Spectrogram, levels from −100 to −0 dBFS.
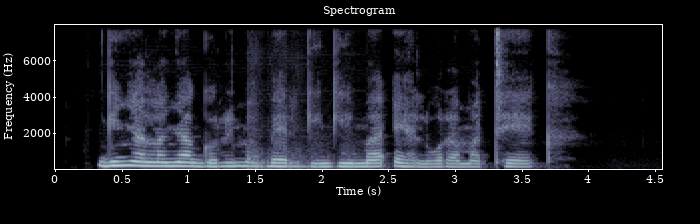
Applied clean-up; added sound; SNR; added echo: neural separator model SepFormer DNS4.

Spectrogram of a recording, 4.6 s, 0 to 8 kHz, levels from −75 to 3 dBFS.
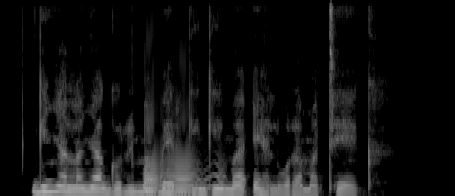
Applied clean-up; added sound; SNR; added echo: none; Fart; 2 dB; none.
